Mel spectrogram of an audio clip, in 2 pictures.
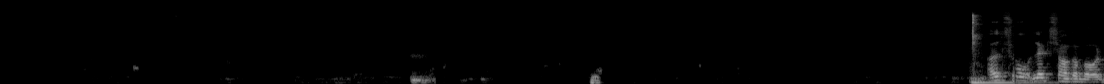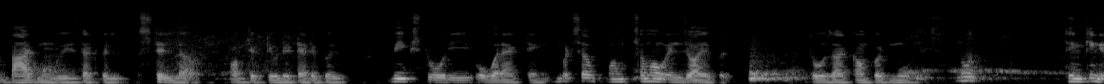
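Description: A speech clip with a brief smear at about 10.13 to 10.17 s, where the sound wobbles for an instant and then settles back. This is short concealed packet loss: roughly 20 ms of the call arrived too late for the decoder, so the receiver improvised that gap by extending the preceding sound and then crossfaded into the real audio again. The call path's Opus coding shows as a top end limited to about 12 kHz.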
